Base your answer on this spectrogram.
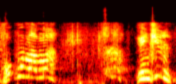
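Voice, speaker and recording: An actor playing a dutiful, excitable young boy, a big brother, in a radio drama. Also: extremely high pitch, measured pace, background noise. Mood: obedient. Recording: dull lo-fi recording.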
